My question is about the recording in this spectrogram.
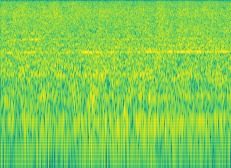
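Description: Deep, steady rumbling drone of an animated logo-reveal sound effect, with a faint thin high tone entering about halfway through.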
